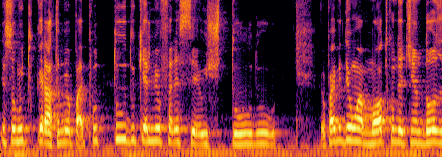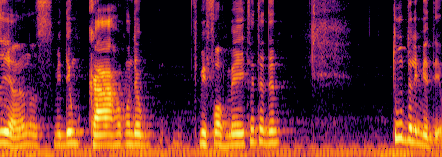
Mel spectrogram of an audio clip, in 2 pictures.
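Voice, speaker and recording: Over noticeable background noise, a man with a high pitch talks at a fairly quick pace with fairly even intonation and long, frequent pauses. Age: 60s. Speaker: podcast host. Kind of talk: interview.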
